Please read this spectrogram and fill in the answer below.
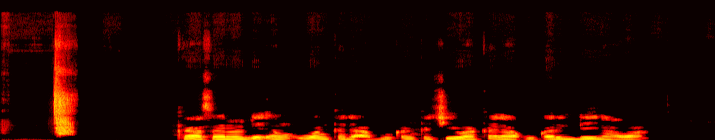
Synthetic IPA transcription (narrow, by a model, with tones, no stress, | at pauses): kaː˦sɐ˦nɐ˦rda˨j̰ɐ˦ŋʔʊ˦wɐ˦ŋka˨da˨ʔa˨boː˨kʼɐ˦ŋka˨t͡ʃeː˦˨waː˨kɐ˦naː˨kʷʼoː˨kʼɐ˦ɾɪ˦nda˦jnaː˨waː˦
